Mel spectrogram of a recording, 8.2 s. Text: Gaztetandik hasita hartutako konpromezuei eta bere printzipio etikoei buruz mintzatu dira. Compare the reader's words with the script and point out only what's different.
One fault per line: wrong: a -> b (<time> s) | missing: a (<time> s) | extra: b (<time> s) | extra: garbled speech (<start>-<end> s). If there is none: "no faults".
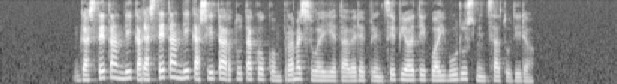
extra: gaztetandik (1.9 s)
